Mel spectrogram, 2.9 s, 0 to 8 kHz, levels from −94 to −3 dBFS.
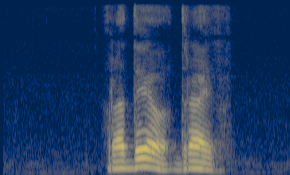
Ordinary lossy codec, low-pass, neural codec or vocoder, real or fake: AAC, 48 kbps; 7.2 kHz; none; real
